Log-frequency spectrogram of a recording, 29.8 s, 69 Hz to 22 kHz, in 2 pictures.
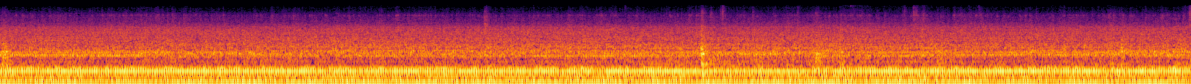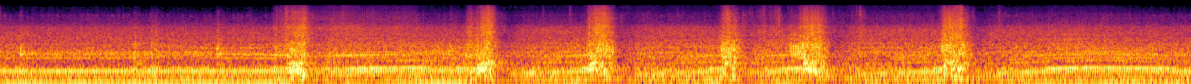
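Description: Vermeer BC1500 brush chipper's engine running steadily at full throttle; from about two-thirds in, a log fed into it is chewed up in about six loud bursts of chipping, and the engine drops in pitch under the load, then recovers near the end.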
